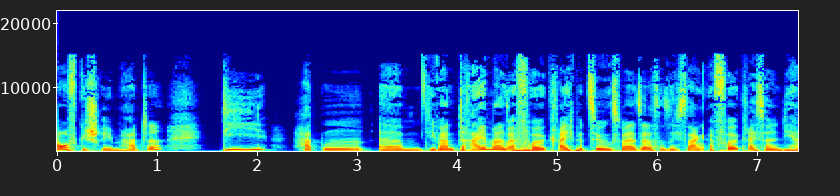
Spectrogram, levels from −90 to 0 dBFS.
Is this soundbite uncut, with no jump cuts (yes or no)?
no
